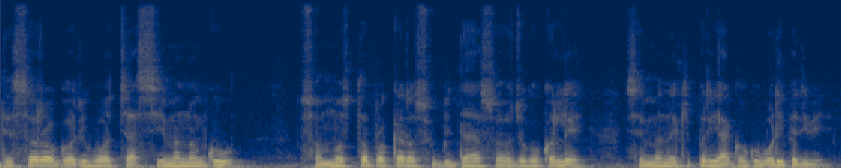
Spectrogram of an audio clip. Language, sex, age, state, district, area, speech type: Odia, male, 45-60, Odisha, Cuttack, urban, spontaneous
